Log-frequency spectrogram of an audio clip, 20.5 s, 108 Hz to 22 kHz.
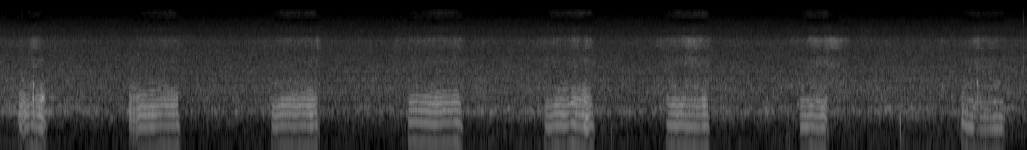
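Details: Snoring in the morning: regular whistling, tonal snores on each breath, about 23 per minute, over steady room hiss.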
